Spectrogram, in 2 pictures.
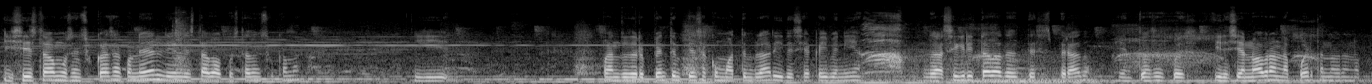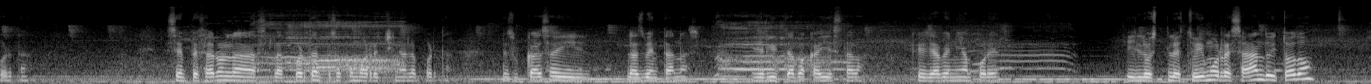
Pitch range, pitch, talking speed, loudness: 125-180 Hz, 170 Hz, 175 wpm, -16 LUFS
